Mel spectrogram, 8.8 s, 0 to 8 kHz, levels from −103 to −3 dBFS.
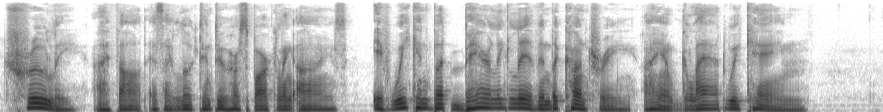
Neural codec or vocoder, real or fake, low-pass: none; real; 7.2 kHz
